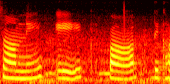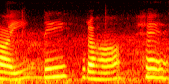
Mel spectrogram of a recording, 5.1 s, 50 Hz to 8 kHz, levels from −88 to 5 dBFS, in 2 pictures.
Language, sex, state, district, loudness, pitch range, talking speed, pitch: Hindi, male, Haryana, Charkhi Dadri, -16 LUFS, 235-285 Hz, 85 wpm, 260 Hz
